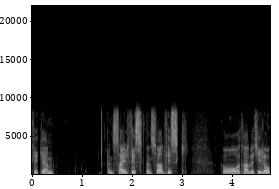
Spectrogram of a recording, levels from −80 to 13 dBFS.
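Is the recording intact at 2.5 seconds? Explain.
No. Throughout the clip, including 2.5 s, the speech was likely squeezed through Opus compression in its low-rate speech mode, fitting about 16 kbps. Nothing survives above 8.6 kHz, leaving the voice muffled and hoarse.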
